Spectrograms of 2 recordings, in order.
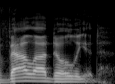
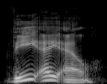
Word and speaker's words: Valladolid: The Valladolid debate. V-A-L-L-A-D-O-L-I-D.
